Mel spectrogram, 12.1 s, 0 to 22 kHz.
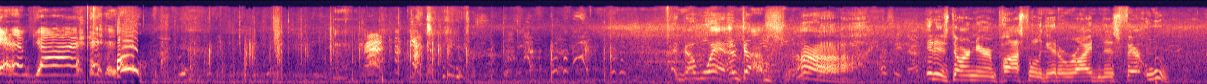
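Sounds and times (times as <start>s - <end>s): children's voices: 0.0s - 1.4s.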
